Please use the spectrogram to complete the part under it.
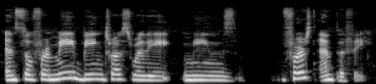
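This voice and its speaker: At a measured pace and in a mid-range voice, a middle-aged Dominican woman answers as a guest in a reflective conversational interview. She is thoughtful and articulate, while often using fillers and restarting sentences.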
